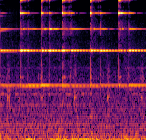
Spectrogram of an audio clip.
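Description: A bicycle bell rings clearly, as it sounds on Earth, struck several times in a quick, slightly uneven series, its bright metallic tone shimmering on between strikes. No one speaks.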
